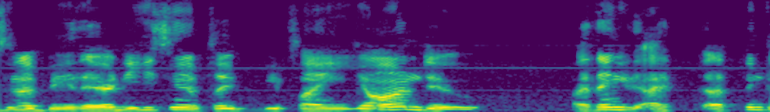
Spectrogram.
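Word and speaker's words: Yondu: there and he's going to play be playing yandu I think I I think that's a proper pronunciation yandu in the Guardians of the Galaxy which I'm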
